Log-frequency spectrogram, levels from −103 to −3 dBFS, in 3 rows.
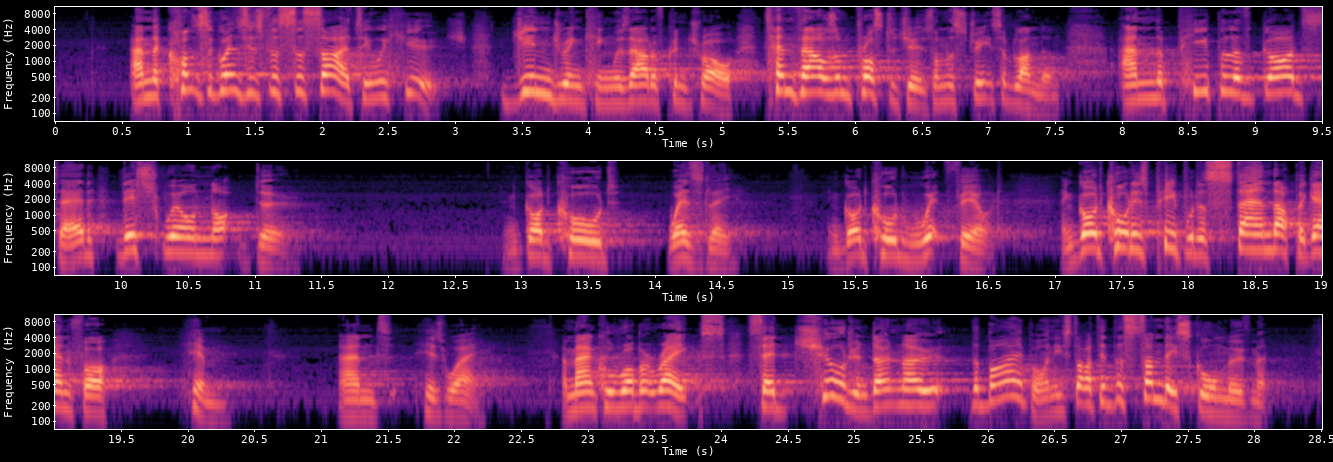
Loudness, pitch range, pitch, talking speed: -25 LUFS, 160-265 Hz, 200 Hz, 145 wpm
